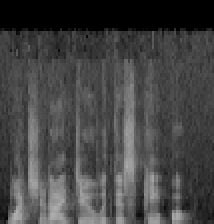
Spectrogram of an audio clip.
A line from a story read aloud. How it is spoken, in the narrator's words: As their anger increased, Moses cried out to the Lord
